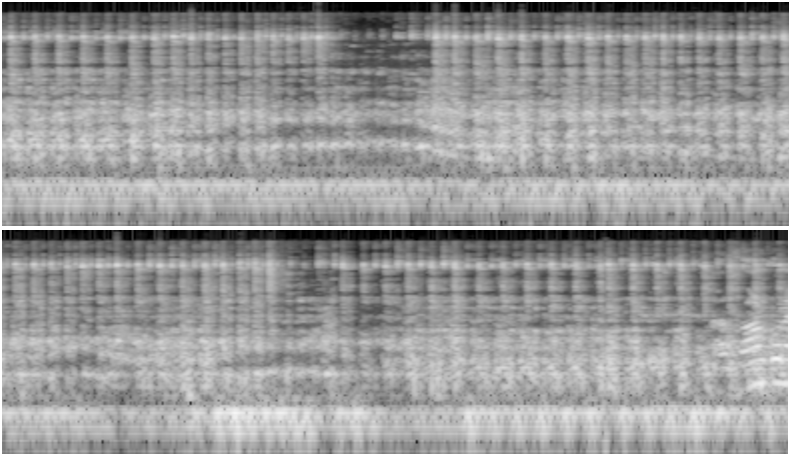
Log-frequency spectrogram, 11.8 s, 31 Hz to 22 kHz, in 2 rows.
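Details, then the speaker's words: Royal Enfield Classic 350 single running: rapid metallic knocking over the exhaust beat, keeping time with the engine; mechanic confirms the connecting rod has worn and is making the noise, engine to be stripped step by step. "तो इसका confirm connecting में हमारा जो current है करेंगे जो हमारा धक हो गया है दोस्तों उसका वेरी गुड इवनिंग में और वो हमारा साउंड कर रहा है"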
